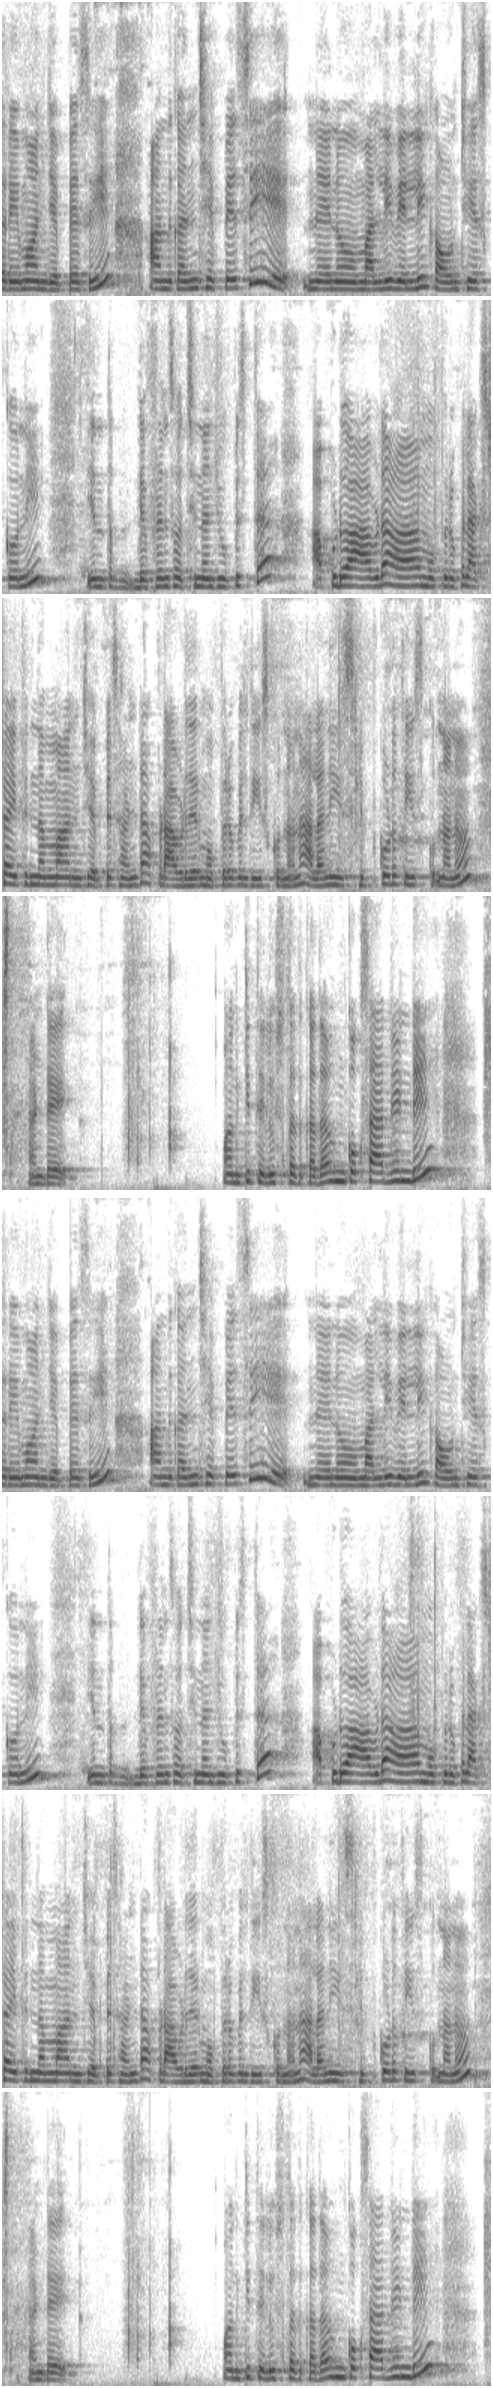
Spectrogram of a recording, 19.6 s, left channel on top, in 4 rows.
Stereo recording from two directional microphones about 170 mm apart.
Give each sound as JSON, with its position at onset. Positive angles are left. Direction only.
{"t": 0.0, "sound": "a woman's voice", "side_deg": 5}
{"t": 16.8, "sound": "a woman's voice", "side_deg": 0}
